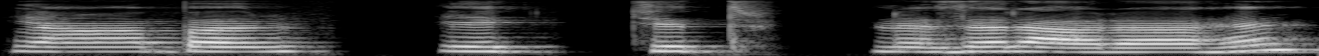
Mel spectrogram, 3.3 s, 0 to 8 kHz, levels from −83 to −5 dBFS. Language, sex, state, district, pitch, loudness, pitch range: Hindi, female, Bihar, Vaishali, 245 Hz, -16 LUFS, 240-255 Hz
